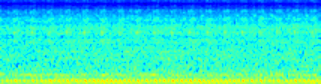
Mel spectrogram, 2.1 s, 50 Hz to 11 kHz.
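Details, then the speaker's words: 1989 Volkswagen Cabriolet, first start after two years sitting in a field, mouse-damaged engine wire harness replaced: steady, even idle with a smooth low hum, no knocks or misses; great oil pressure. "it sounds like it's running fine it's got great oil pressure"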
